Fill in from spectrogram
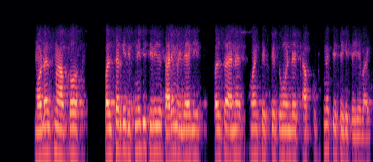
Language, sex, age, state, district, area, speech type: Hindi, male, 18-30, Rajasthan, Jodhpur, urban, conversation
